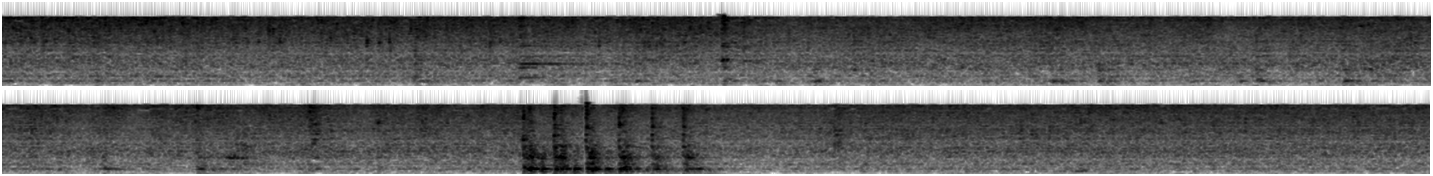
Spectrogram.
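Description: Potato wedges sizzling steadily as they fry in hot oil in a steel kadhai over high heat. About two-thirds of the way through, a metal utensil stirs them, scraping and clinking against the pan for about a second and a half.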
